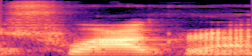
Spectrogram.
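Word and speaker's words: foie gras: zongi udon cold rice shrimp fagra uh sorry fagra that's how you pronounce that um and all of those are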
